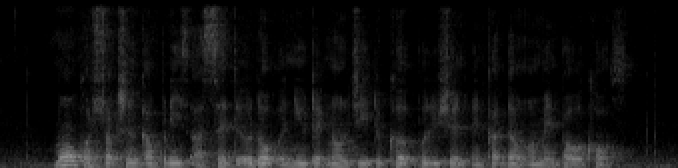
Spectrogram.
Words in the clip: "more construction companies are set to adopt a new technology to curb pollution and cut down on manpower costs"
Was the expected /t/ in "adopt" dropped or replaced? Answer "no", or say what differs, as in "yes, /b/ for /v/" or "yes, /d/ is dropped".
yes, /t/ is dropped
